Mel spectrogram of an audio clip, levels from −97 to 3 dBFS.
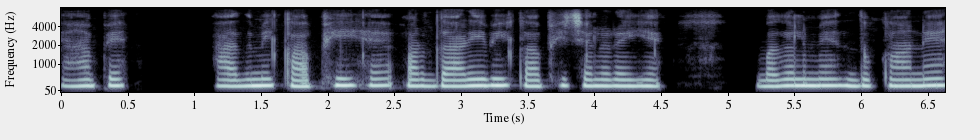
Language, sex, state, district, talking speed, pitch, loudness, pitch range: Hindi, female, Bihar, Sitamarhi, 145 wpm, 225 Hz, -17 LUFS, 220-235 Hz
